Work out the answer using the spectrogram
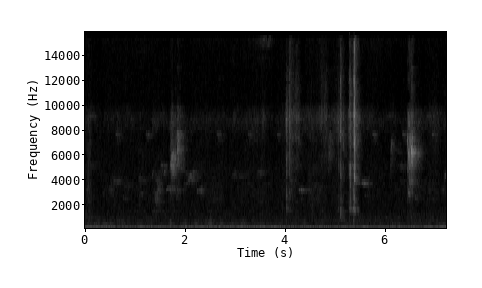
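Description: Birds giving short, sharp chirps, four brief notes a second or two apart, over a faint steady forest background; the loudest is a quick double note about five seconds in.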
